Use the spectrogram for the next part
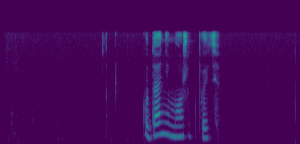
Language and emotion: Russian, neutral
